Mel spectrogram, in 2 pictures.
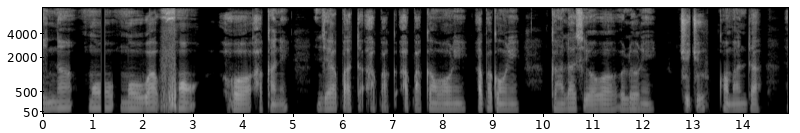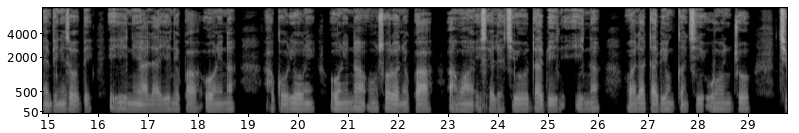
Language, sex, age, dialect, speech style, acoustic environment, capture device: Yoruba, male, 25-34, Nigeria - Ibadan, relaxed, nature, mobile / Linux / Chrome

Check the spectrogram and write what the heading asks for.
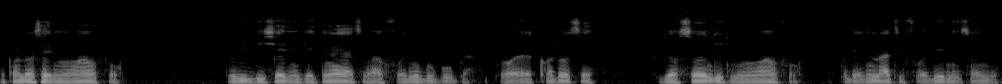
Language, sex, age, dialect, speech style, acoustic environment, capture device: Yoruba, male, 35-44, Nigeria - Nigerian Standard, relaxed, silence, mobile / Linux / Chrome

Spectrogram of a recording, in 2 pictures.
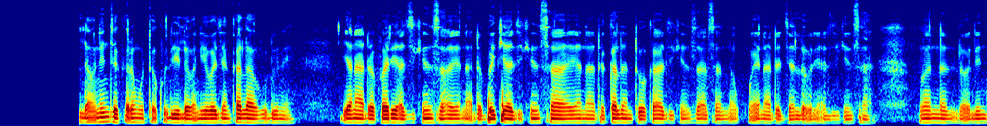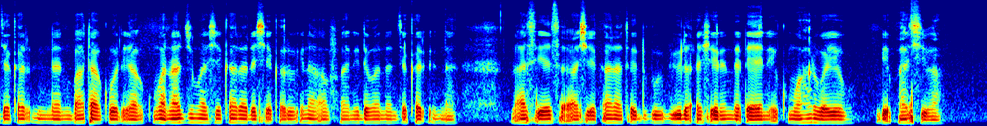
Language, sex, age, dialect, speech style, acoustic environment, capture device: Hausa, male, 25-34, Nigeria - Kano, happy, silence, mobile / Linux / Chrome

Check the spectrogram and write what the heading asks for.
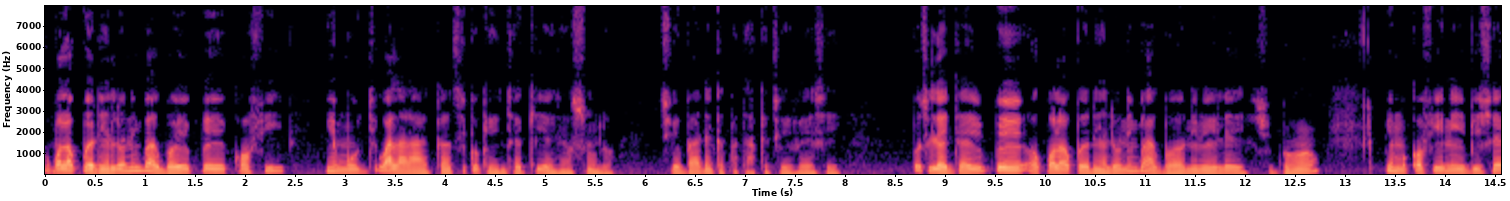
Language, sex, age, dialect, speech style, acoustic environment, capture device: Yoruba, male, 25-34, Nigeria - Ibadan, relaxed; stressed, nature; silence, mobile / Linux / Chrome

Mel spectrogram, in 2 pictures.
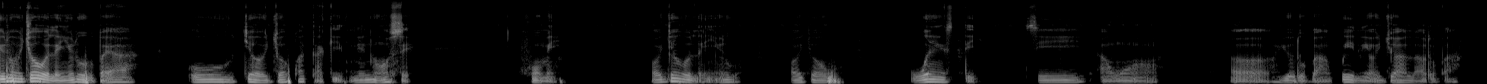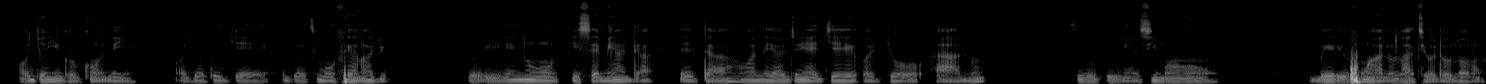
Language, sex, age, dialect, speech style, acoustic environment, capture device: Yoruba, male, 25-34, Nigeria - Ibadan, happy, nature, mobile / Linux / Chrome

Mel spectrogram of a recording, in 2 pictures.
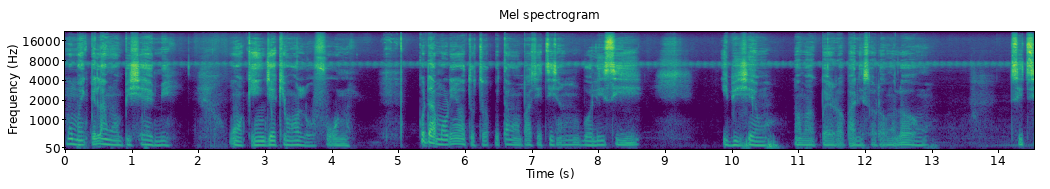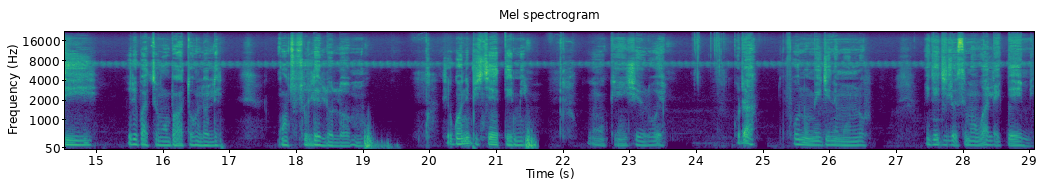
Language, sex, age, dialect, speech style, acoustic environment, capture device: Yoruba, female, 25-34, Nigeria - Nigerian Standard, focused, appliances, mobile / Linux / Chrome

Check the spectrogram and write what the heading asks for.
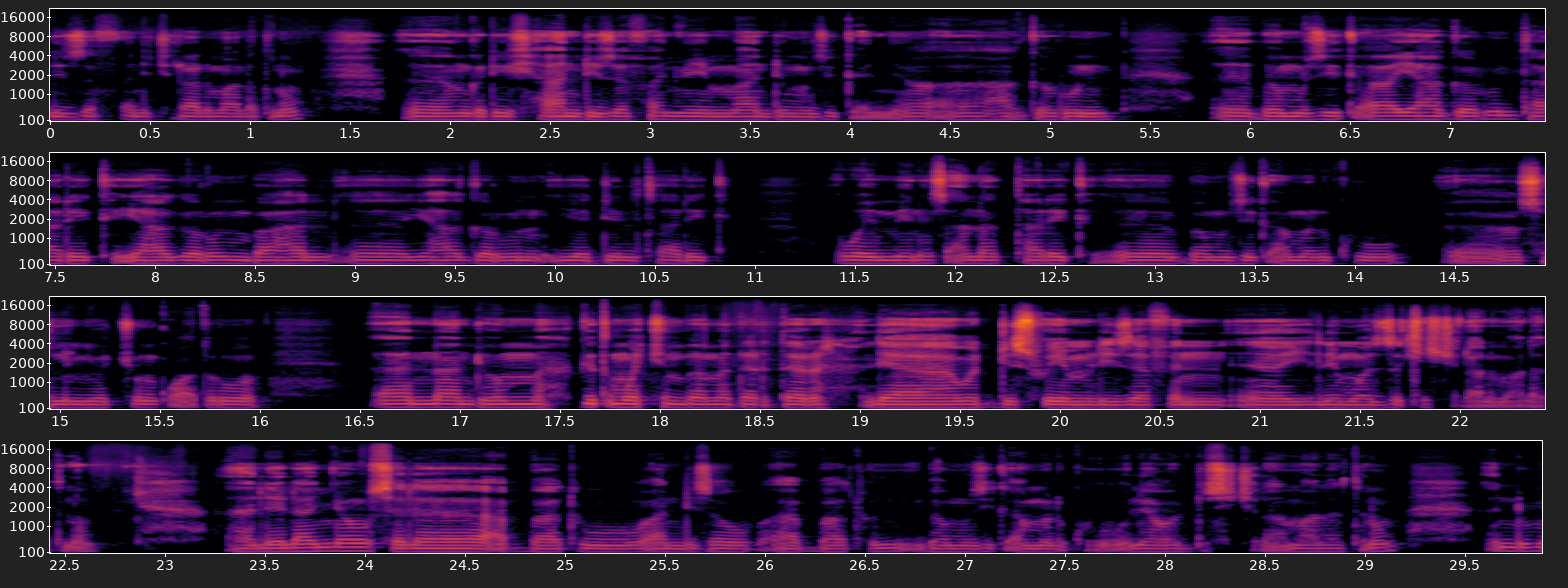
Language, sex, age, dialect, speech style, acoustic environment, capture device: Amharic, male, 18-24, Ethiopia - Addis Ababa, happy; focused, nature; silence, mobile / Linux / Chrome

